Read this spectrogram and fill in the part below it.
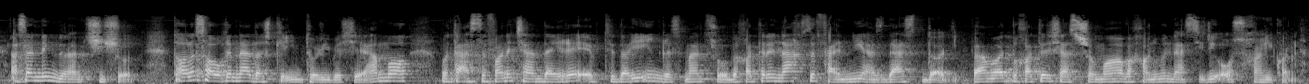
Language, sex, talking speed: Persian, male, 165 wpm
